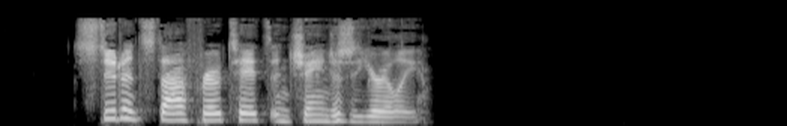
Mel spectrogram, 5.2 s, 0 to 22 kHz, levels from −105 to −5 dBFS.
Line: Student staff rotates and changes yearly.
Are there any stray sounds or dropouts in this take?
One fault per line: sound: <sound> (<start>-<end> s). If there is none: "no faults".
no faults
